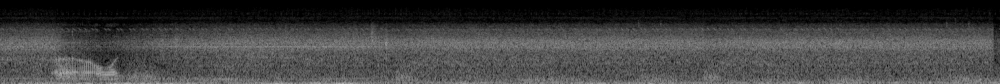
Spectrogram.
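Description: Steady rushing airflow noise in a Boeing 777 cockpit as the landing gear is lowered on approach.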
